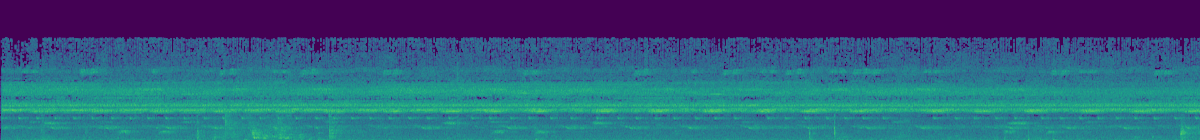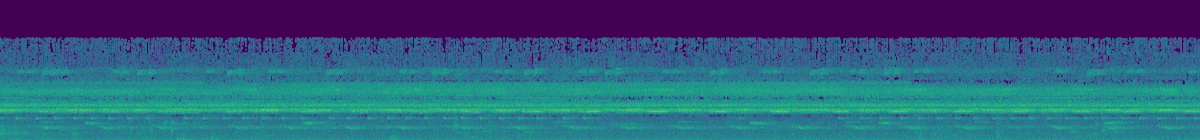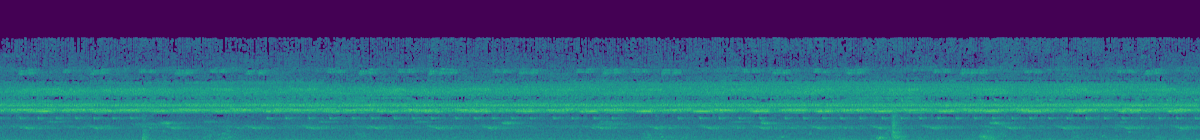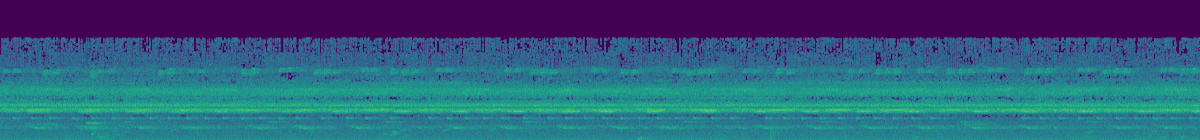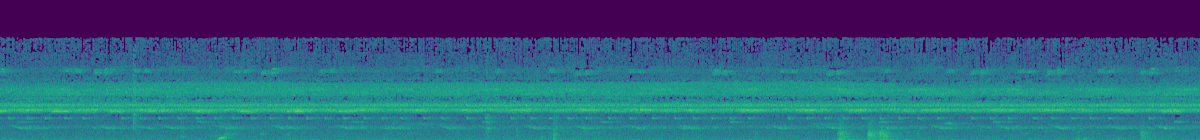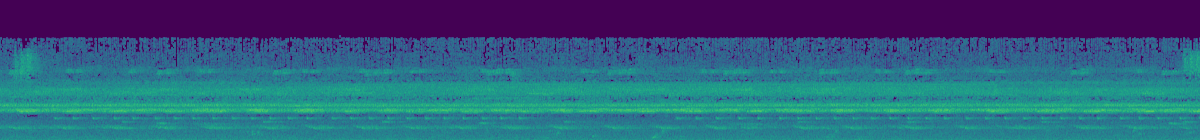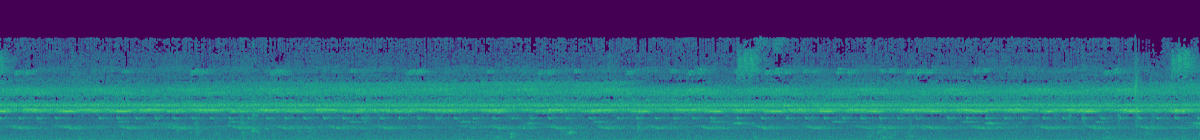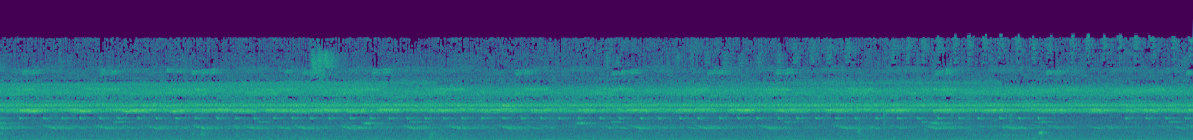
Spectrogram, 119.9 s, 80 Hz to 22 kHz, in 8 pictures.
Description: Nighttime In Sabah rainforest
Estimated to be more than 130 million years old, the ancient rainforest of Sabah comes alive in sound as night descends. The air vibrates with the calls of nocturnal creatures, forming a chorus in the darkness. From the steady hum of countless insects to the distant cries of animals hidden, the forest pulses with life.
